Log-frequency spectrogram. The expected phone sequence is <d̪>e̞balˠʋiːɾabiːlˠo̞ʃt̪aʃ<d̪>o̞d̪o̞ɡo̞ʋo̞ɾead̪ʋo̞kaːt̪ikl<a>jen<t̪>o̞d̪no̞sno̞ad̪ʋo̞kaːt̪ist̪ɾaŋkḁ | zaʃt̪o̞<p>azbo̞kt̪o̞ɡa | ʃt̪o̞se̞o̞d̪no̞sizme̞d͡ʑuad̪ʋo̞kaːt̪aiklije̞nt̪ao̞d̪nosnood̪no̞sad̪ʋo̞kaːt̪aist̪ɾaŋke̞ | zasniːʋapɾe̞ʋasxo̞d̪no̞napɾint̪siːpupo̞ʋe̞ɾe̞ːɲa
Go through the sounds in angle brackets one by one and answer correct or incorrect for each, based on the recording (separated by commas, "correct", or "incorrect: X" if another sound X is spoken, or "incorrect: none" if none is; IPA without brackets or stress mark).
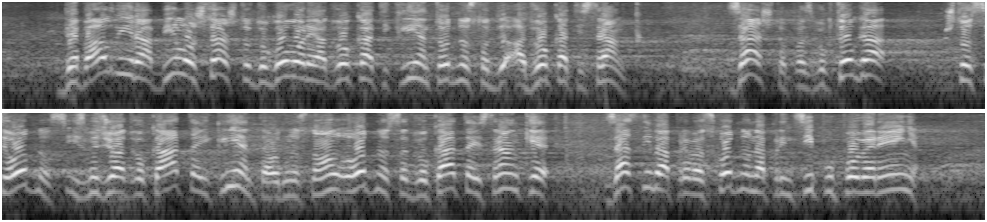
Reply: correct, incorrect: t̪, incorrect: i, correct, correct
